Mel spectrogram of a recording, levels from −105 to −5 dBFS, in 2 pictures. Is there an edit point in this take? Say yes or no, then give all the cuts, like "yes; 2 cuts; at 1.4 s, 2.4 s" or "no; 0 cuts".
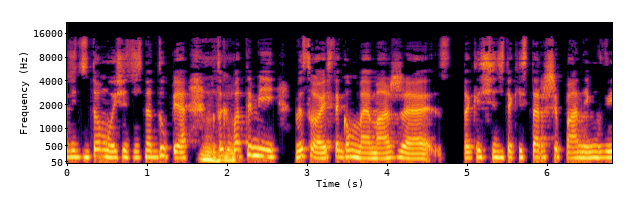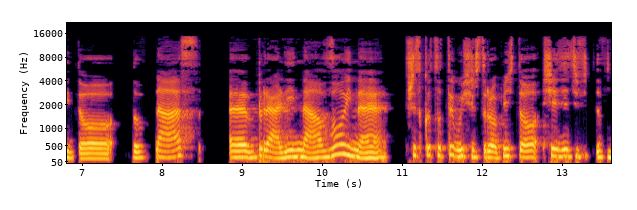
yes; 1 cut; at 7.9 s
